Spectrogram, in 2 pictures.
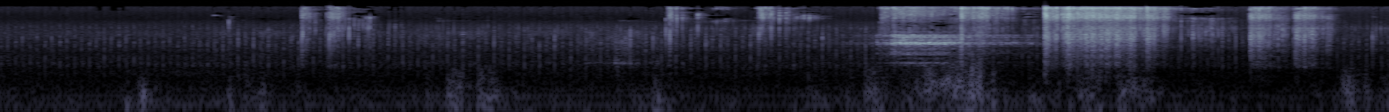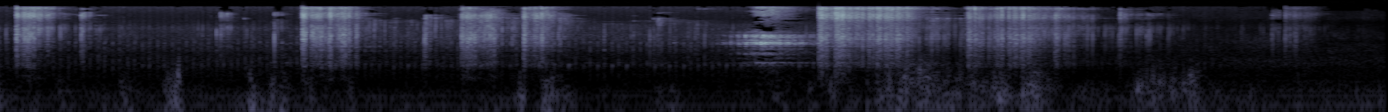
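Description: Netafim MegaNet rotating impact sprinkler running: a string of short, irregular ticks from the rotating head, with two louder rushes of spray about nine seconds apart as the jet sweeps past.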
